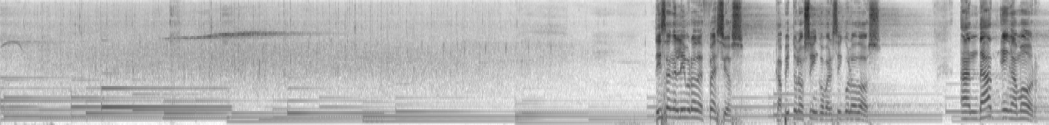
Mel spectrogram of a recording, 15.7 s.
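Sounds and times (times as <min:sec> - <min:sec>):
audience applauding: 0:00.0 - 0:08.8
speech: 0:09.8 - 0:13.3, 0:14.4 - 0:15.7.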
